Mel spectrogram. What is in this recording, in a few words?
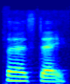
"Thursday", english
